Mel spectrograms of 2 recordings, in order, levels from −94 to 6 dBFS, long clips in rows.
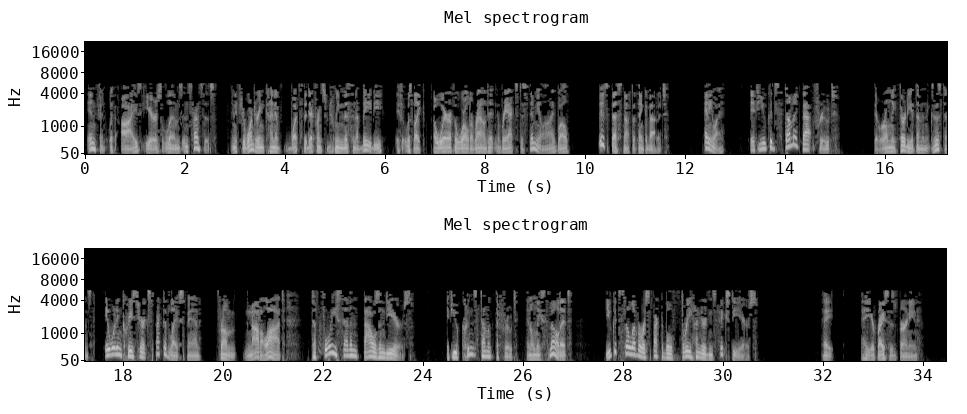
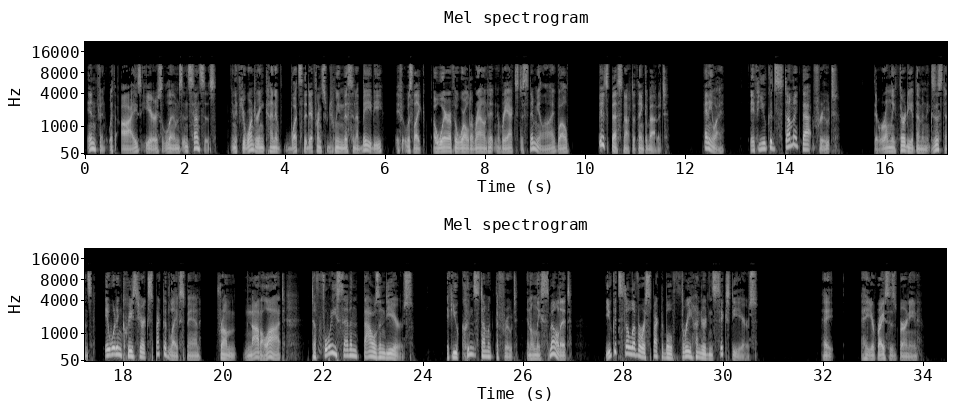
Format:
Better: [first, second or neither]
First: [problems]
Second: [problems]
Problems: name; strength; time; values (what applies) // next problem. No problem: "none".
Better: second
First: garbled, watery; badly; nothing above 5.5 kHz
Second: garbled, watery; slightly; nothing above 10.5 kHz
